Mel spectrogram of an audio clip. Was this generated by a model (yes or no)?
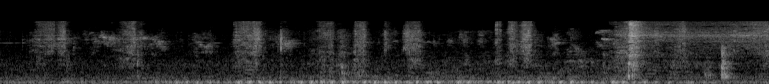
no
